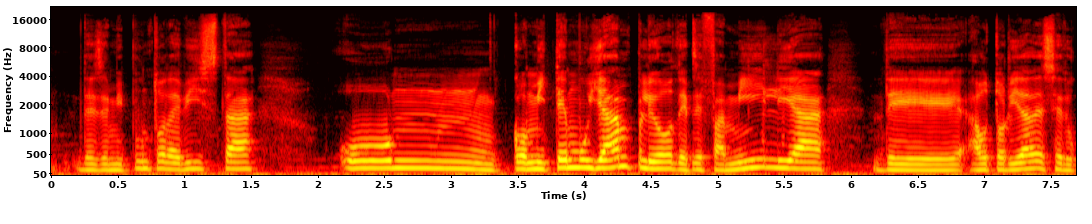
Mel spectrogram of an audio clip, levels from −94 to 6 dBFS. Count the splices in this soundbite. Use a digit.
1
